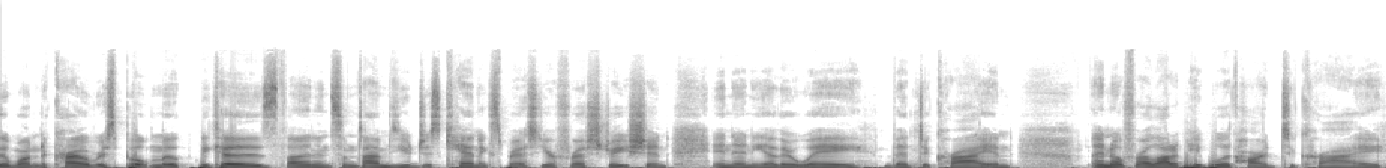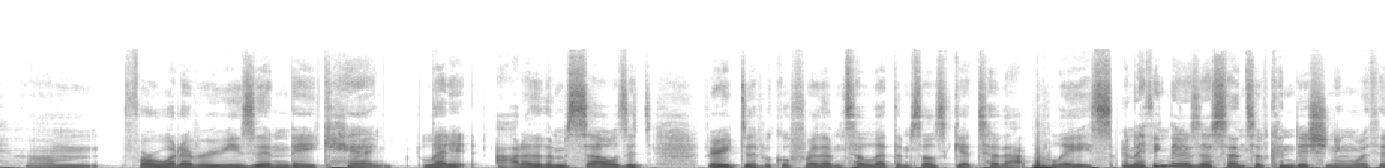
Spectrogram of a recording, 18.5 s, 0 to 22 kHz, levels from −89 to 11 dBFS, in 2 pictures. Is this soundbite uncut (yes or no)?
no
